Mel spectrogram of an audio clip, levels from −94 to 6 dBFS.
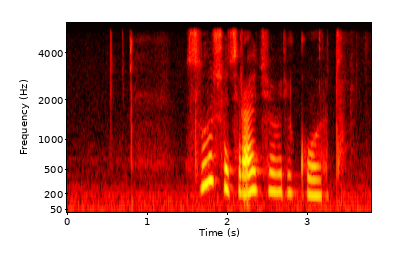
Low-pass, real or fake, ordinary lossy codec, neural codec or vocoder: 5.4 kHz; real; none; none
